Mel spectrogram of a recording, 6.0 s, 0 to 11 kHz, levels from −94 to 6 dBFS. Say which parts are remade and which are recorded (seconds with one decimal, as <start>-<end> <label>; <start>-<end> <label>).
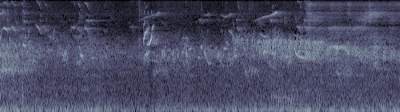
0.0-4.6 recorded; 4.6-6.0 remade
